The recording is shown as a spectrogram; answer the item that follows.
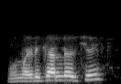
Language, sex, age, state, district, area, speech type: Odia, male, 30-45, Odisha, Sambalpur, rural, conversation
